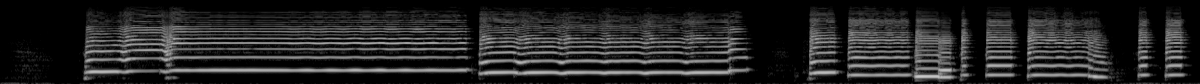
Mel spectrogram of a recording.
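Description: Tenor saxophone playing a phrase in its high register. It climbs quickly through high E and F to a high F-sharp held about three seconds, then plays a run of tongued repeated D-sharps that rise back to F-sharp. After a short break it plays a choppier phrase of repeated B's dipping to G-sharp and F-sharp.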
